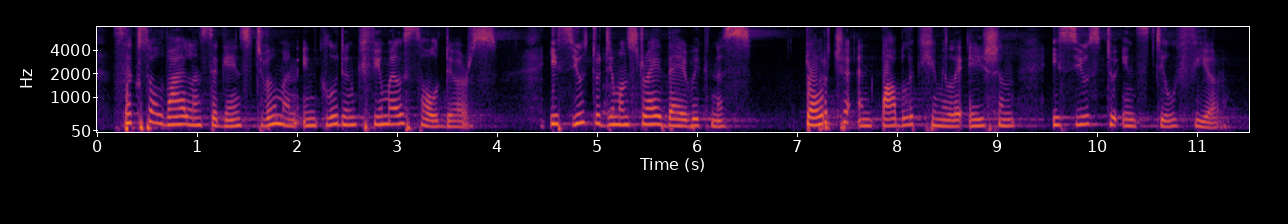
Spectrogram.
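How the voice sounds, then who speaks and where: Over noticeable background noise, the speaker talks at a fairly slow pace with ordinary pitch variation. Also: woman, medium pitch for a woman. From Ukraine. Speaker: nun. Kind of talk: conference talk. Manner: formal.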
